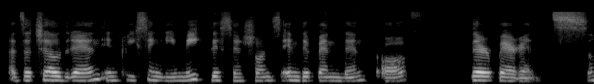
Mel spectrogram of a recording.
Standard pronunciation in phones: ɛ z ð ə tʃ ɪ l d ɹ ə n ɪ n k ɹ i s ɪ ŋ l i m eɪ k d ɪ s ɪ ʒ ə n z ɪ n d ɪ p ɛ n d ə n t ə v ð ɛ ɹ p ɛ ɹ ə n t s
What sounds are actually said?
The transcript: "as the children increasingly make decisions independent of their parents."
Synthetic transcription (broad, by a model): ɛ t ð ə tʃ ɪ l d ɹ ə n ɪ n k ɹ i s ɪ ŋ l i m eɪ k d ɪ s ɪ ʃ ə n s ɪ n d ɪ p ɛ n d ə n t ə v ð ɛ ɹ p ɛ ɹ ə n t s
